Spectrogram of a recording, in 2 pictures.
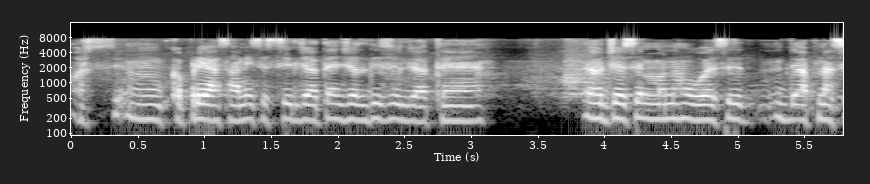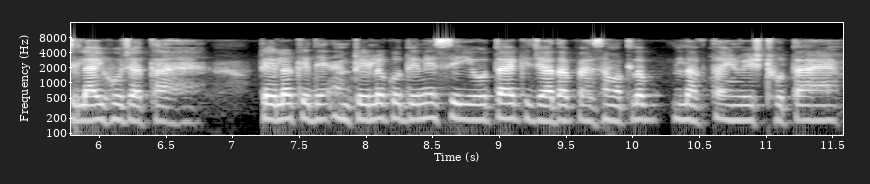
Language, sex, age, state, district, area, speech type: Hindi, female, 45-60, Uttar Pradesh, Chandauli, urban, spontaneous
